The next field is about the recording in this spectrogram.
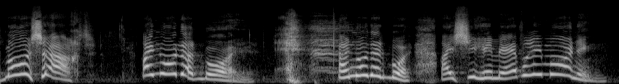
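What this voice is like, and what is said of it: Put-on Jewish accent. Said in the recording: “any other jokes with a Jewish accent? ... With a Jewish accent?”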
